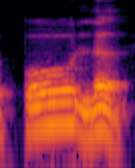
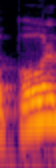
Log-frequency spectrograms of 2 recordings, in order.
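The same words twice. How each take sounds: First: पोल said slowly with the ओ drawn out; slowed demo. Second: Said in the usual way. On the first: Shown as a demonstration. Teacher slowly contrasting पोल with पॉल. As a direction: draw out the ओ of पोल. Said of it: "तो पोल बोलते हैं". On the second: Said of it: "इसी को word को पोल".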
